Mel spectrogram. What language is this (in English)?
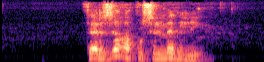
Kabyle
